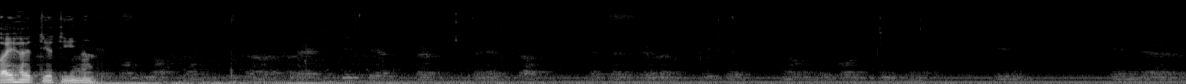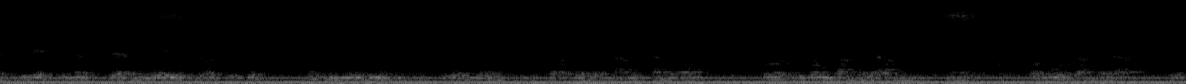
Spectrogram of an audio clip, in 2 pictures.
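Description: An elderly man murmurs prayers quietly.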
